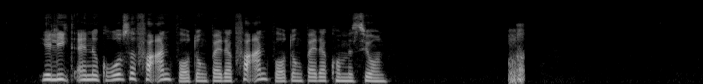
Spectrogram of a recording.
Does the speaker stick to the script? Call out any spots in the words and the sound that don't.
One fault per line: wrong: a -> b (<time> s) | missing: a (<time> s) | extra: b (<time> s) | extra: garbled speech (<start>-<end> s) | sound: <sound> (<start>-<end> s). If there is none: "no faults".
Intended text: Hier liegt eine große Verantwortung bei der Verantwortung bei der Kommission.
sound: laugh (5.1-5.3 s)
